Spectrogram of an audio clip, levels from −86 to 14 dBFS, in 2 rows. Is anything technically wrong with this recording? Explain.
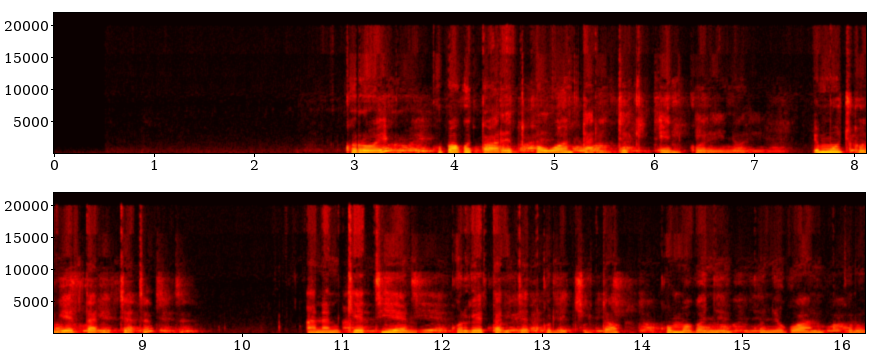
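Yes. Throughout the speech, every phrase is trailed by a fainter, thinner copy of itself arriving roughly four tenths of a second later, sitting about 10 dB below the direct sound. This is echo with no canceller: the far end is playing the call through a loudspeaker, its microphone picks that playback up, and nothing subtracts it, so the talker's own voice returns after the network round trip.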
